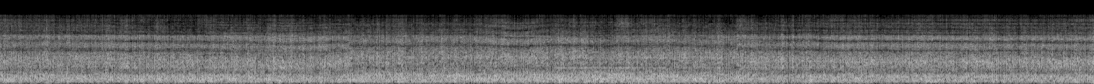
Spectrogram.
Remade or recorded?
remade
